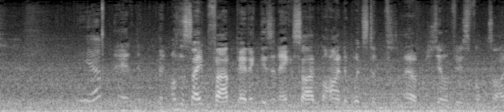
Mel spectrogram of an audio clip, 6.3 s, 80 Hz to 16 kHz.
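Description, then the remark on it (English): Steady low road rumble fills the whole recording, the constant drone of a moving car's interior with traffic noise, driving on State Highway 6 on the way to a candidate meeting in Kaikoura, while people chat over it throughout. “uh, on our way to the uh, Kai- one of the Kaikoura candidate meetings, and uh, so passing all of these things on the road, and hence the traffic noise you can hear.”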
